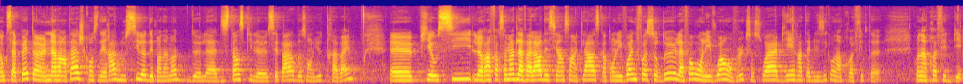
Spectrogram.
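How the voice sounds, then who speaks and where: Speaking at a fairly quick pace, a woman keeps a medium pitch and fairly even intonation. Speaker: educational innovation advisor. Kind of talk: conference presentation. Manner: fast.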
